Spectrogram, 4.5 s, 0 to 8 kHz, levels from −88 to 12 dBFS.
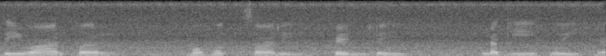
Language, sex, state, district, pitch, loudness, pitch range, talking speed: Hindi, female, Haryana, Rohtak, 195 Hz, -18 LUFS, 195-205 Hz, 105 wpm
